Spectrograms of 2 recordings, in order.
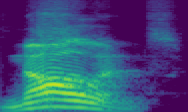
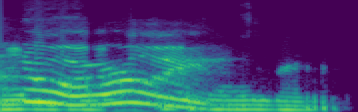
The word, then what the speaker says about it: New Orleans: style sandwich see and I know how to pronounce it Ryan it's nins right noin just nins our dad r that into our heads growing up it's not New Orleans n all right Dad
